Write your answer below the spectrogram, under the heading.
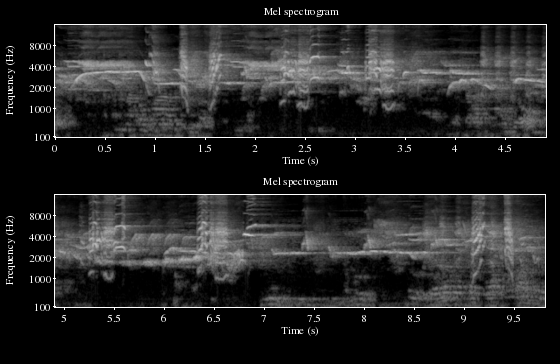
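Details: Song of an oriental magpie-robin in a contest area: continuous rich warbling mixing clear whistles, harsh scratchy notes and sharp metallic clicks, with a few long steady whistled tones near the end.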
